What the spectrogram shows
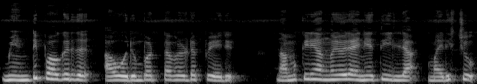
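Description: A harsh, domineering older brother in a spoken family story, read by a woman in her own mellow voice. He scolds and barks orders in short angry bursts. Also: medium pitch, fairly even intonation, moderate pace, close to an everyday voice. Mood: stern. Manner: scolding, shouting commands.

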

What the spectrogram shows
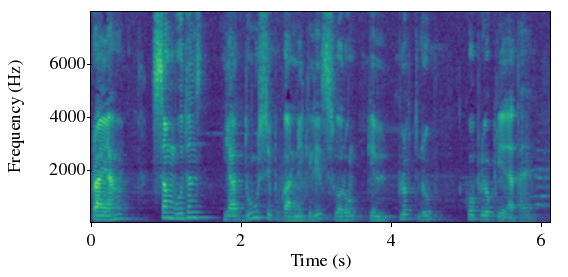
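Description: A man's voice: fairly high pitch, normal speed. A male teacher giving a grammar lesson, explaining step by step and repeating key terms in English. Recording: echoey room.

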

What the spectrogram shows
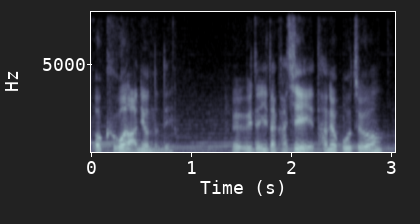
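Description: A young man streams a horror game with live commentary, chatting with teammates and getting excitable, yelping and shouting at the scares. He has a mid-range voice, talks fast, and soft music plays in the background.

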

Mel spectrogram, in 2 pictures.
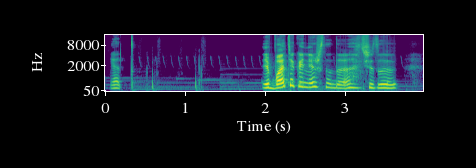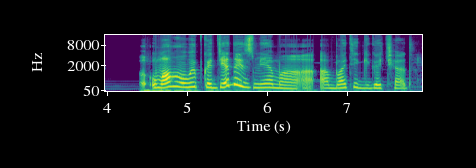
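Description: Young streamer girl, highish voice, jokey and exclamatory, chatting over game music, dry close mic. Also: measured pace, pauses often, no room sound. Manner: expressive, joking, exclamatory. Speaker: vtuber streamer. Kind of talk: casual let's play commentary, reading a visual novel aloud.

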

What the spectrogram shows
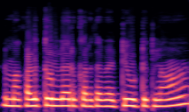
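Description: A woman's voice: on the high side, level tone, racing, lo-fi sound. Chatty woman narrating a sewing tutorial. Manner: casual explanatory, chatty asides. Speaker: tailoring channel host. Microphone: phone.

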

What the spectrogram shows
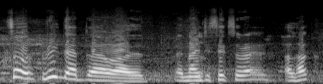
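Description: A high-voiced man debating hard on an outdoor park plaza. He keeps interrupting and pressing with pointed questions, his voice caught by a nearby camera mic. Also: big pitch swings, moderate pace, creaky, dark tone. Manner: insistent, interrupting, challenging. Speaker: street preacher at a debate booth. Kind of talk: heated street debate.

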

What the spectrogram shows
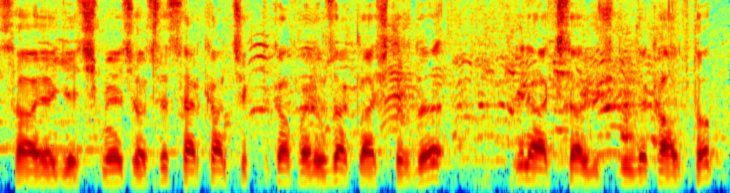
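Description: Calling out player names in clipped phrases, a man delivers live football play-by-play as the commentator at an outdoor amateur match. He speaks at a moderate pace, his medium-pitched voice fairly even in intonation. Crowd noise from outside fills the background.

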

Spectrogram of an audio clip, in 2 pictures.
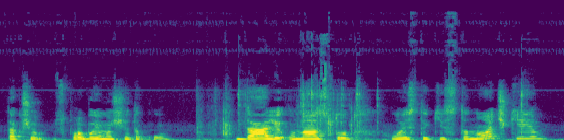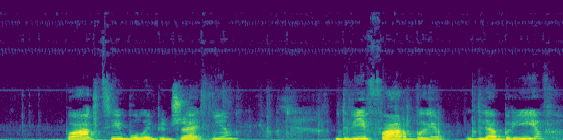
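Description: A woman's voice: on the high side, takes it slowly, pauses often, fairly bright tone, slight background noise. A woman in her thirties from Ukraine, chatting casually through a shopping haul as a vlogger, thinking aloud with fillers. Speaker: vlogger, mother of four.

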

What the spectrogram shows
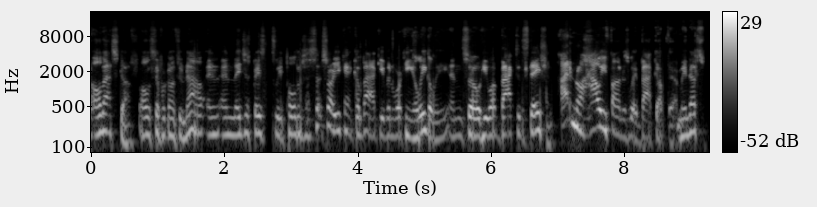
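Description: A man's voice: a little high, a bit bright, poor audio. A man hosting a radio show, talking casually and in a rambling way, with jokes and many restarts. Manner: rambling, full of fillers and restarts, joking. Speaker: radio host. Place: radio studio.

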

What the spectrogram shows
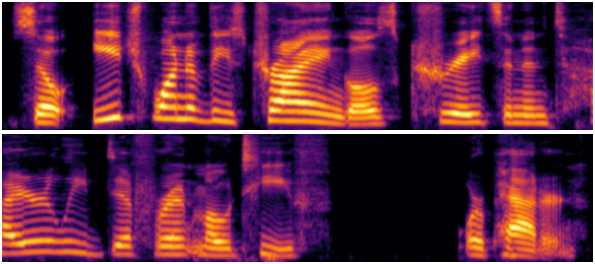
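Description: A middle-aged woman hosts a casual live sewing lesson from an indoor sewing studio, chatting informally and putting questions to her viewers. Her mid-range voice is expressive and sharp in tone, delivered at a measured pace in a dry recording.

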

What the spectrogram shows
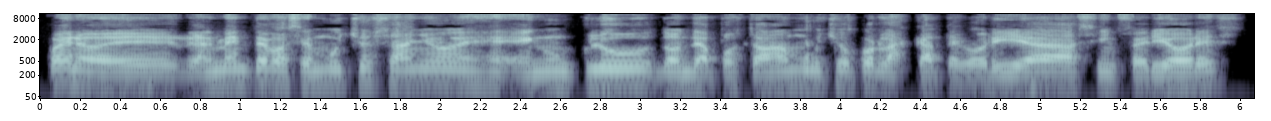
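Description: A middle-aged baseball manager from Venezuela, whose Venezuelan accent is mixed with Galician Spanish, answers interview questions in a relaxed, hesitant way. He was recorded on a phone outdoors by a field, and the sound is dry. His voice is medium-pitched at a normal speed.

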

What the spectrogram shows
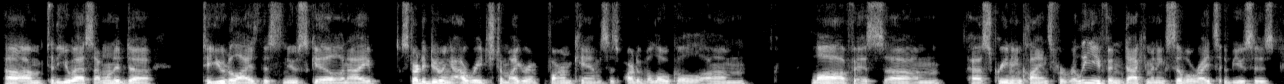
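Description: Frank man on a video call, mellow tone. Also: medium pitch, level tone, moderate pace. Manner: frank, conversational, with fillers. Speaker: law professor, panelist. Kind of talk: webinar panel answer. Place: indoor room on a video call. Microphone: video call webcam.

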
